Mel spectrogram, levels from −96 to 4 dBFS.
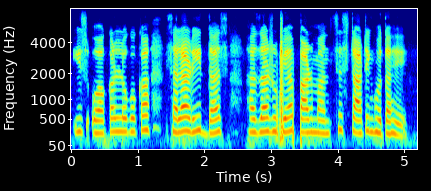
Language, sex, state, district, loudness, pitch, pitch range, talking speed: Hindi, female, Bihar, Sitamarhi, -21 LUFS, 260 Hz, 245-270 Hz, 160 wpm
